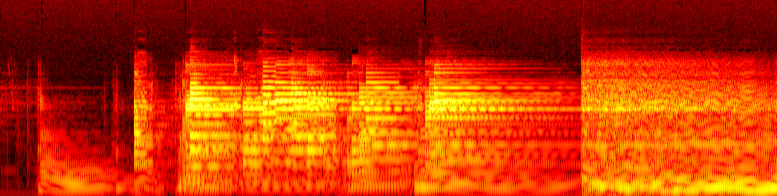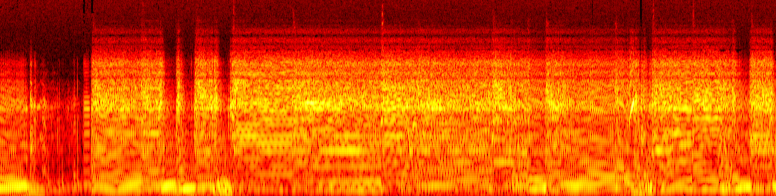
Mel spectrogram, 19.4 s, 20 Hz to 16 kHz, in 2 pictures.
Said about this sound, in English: Great overdrive, great distortion, playing through a PV Classic 50 and a Strat. First we'll do a Marshall type of tone.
